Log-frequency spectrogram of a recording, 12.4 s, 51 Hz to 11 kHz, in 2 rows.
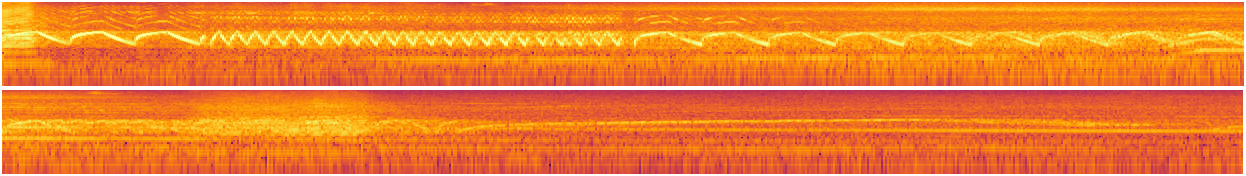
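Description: A 2009 Spartan Gladiator Evolution fire engine's siren on a code-3 response. It runs a fast yelp, breaks into a rapid warble for a couple of seconds, then goes back to the yelp. After a short hiss near the middle it switches to a slow rising-and-falling wail, growing fainter as the truck drives away.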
